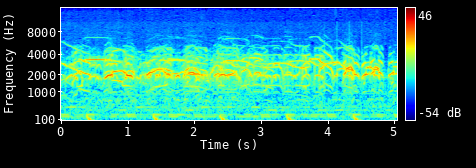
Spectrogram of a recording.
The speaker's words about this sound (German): Zum Vergleich, eigentlich hören sich Möwen so an.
